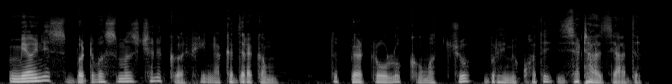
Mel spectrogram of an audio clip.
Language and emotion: Kashmiri, sad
